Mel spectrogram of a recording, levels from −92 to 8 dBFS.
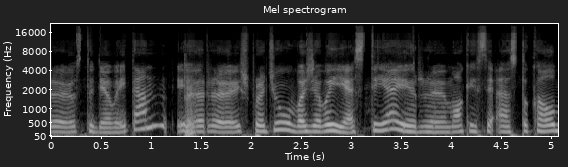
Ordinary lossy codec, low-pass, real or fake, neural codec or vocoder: Opus, 16 kbps; 19.8 kHz; fake; vocoder, 44.1 kHz, 128 mel bands, Pupu-Vocoder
